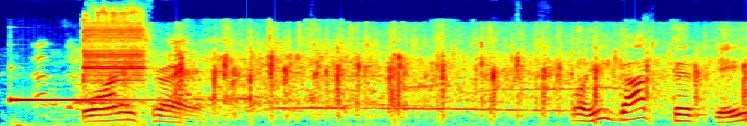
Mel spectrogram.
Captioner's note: applause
